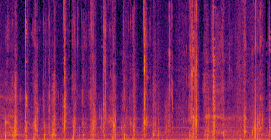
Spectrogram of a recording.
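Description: Wet chewing and slurping sounds come close to a microphone.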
